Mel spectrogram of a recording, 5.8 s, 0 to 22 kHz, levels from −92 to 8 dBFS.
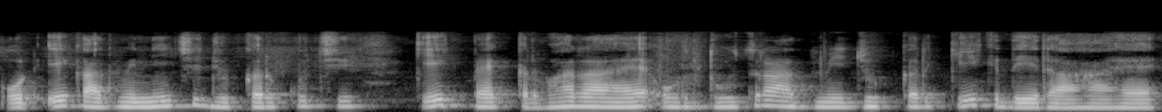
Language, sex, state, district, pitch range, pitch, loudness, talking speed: Hindi, male, Uttar Pradesh, Saharanpur, 130-145 Hz, 135 Hz, -21 LUFS, 215 wpm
